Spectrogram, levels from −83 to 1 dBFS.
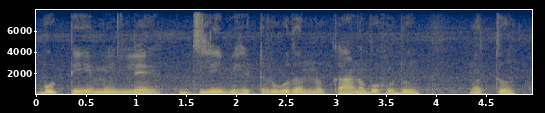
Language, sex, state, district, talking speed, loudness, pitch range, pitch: Kannada, male, Karnataka, Koppal, 70 wpm, -18 LUFS, 115-125 Hz, 115 Hz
